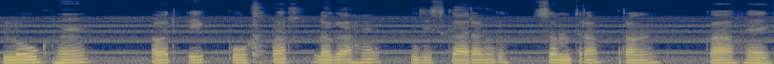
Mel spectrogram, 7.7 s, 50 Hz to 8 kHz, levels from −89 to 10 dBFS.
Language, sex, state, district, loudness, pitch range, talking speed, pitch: Hindi, male, Chhattisgarh, Raipur, -17 LUFS, 120-135 Hz, 100 wpm, 125 Hz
